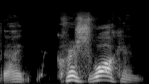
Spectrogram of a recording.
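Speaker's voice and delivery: slow, confused Biden doing Walken. Shown as a demonstration. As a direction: Biden fumbling a Walken impression. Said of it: "Can you do Biden doing an impression of Walken".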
